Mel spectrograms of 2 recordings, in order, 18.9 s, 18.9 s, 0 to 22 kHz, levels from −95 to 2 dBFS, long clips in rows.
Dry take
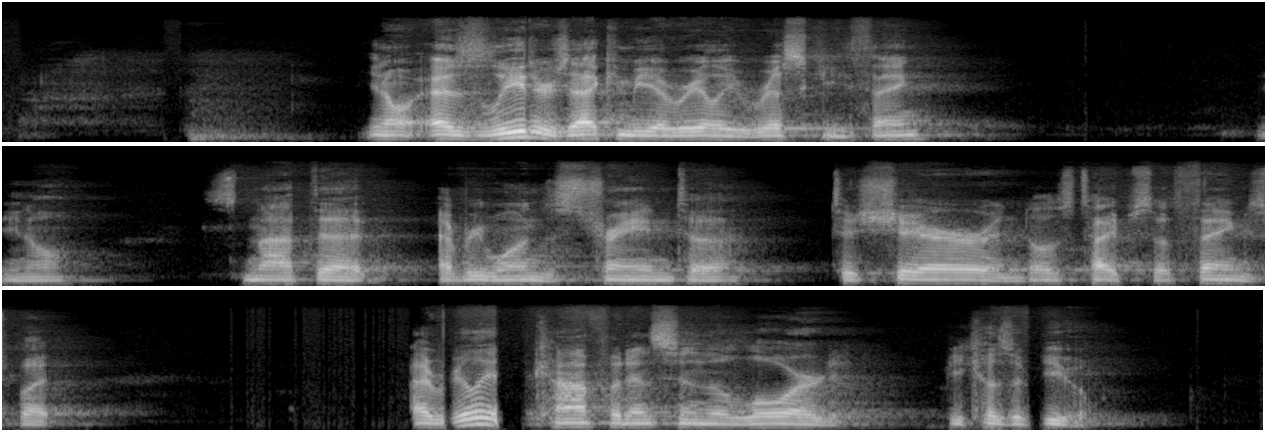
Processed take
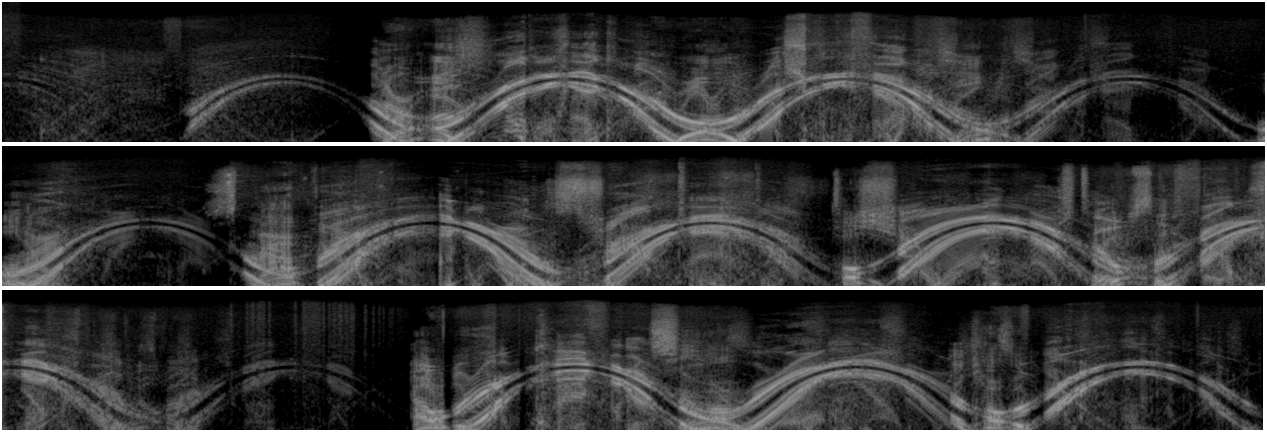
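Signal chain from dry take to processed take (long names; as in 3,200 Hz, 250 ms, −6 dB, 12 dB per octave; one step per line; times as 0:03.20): first-order pre-emphasis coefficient 0.8
hollow resonant body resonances 240/380/2,200 Hz, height 15 dB, ringing for 100 ms
on a send: repeating echo 381 ms, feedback 54%, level −20 dB
on the sum: reversed playback
downward compressor 5 to 1, threshold −45 dBFS, peak gain reduction 24.5 dB
reversed playback
ring modulator whose carrier an LFO sweeps 1,200 Hz, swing 90%, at 0.71 Hz
level +10 dB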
